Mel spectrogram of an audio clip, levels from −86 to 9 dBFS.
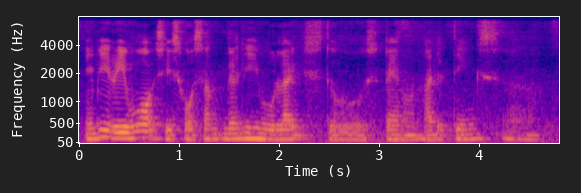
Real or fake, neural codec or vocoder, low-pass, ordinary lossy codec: fake; codec, 44.1 kHz, 7.8 kbps, Pupu-Codec; 7.2 kHz; none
